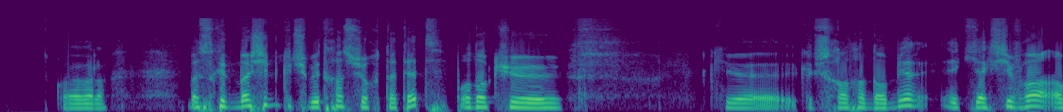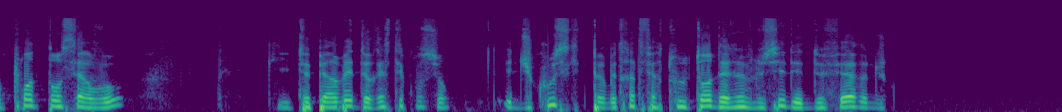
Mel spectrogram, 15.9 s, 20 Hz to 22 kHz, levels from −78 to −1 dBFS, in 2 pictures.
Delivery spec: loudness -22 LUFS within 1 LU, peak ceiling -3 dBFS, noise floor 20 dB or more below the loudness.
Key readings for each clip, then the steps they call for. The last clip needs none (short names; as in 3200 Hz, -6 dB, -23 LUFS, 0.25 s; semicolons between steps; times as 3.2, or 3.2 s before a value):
clipped 0.3%; flat tops at -14.5 dBFS; dropouts 3; longest dropout 3.6 ms; loudness -27.5 LUFS; peak -14.5 dBFS; loudness target -22.0 LUFS
-> clip repair -14.5 dBFS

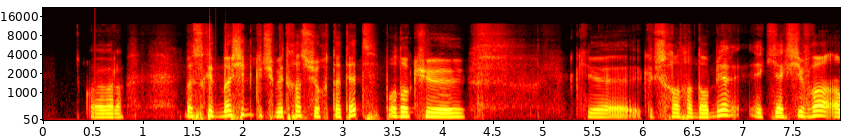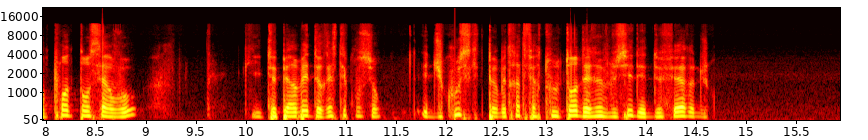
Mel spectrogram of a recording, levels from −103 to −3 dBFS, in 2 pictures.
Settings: clipped 0.0%; dropouts 3; longest dropout 3.6 ms
-> interpolate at 0.51/1.72/12.08, 3.6 ms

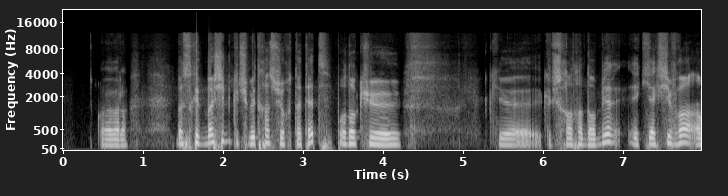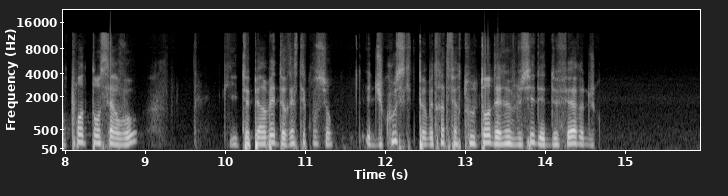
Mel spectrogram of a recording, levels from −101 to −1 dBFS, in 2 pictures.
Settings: dropouts 0; loudness -27.5 LUFS; peak -6.0 dBFS; loudness target -22.0 LUFS
-> gain +5.5 dB; limiter -3 dBFS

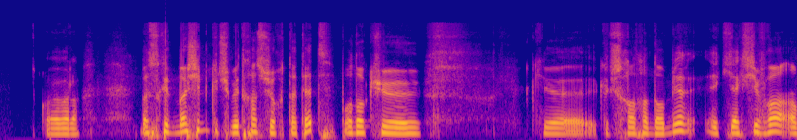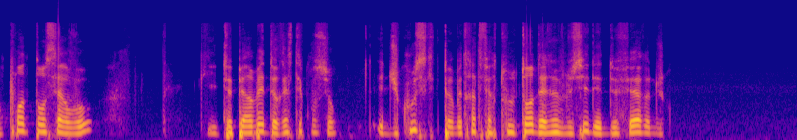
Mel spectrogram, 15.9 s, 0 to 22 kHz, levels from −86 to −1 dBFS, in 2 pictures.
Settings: loudness -22.0 LUFS; peak -3.0 dBFS; noise floor -68 dBFS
